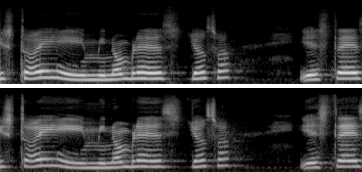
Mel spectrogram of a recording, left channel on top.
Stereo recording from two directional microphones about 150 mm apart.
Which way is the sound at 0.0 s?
50° left (ahead or behind).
